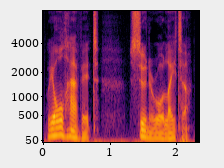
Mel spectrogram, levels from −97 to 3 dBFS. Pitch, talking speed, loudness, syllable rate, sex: 95 Hz, 180 wpm, -21 LUFS, 5.3 syllables/s, male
